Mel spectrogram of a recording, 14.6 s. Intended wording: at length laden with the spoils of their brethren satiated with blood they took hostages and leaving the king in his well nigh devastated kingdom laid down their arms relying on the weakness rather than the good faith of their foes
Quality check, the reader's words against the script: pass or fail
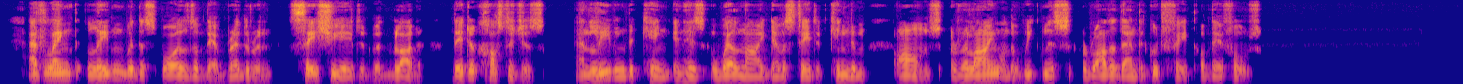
fail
